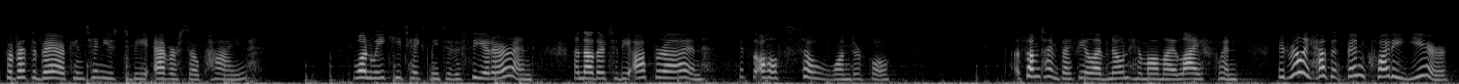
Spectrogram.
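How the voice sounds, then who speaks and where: An excitable young woman writer played by an actress in an old-time radio play. Her voice is high and bright, brimming with earnest, warm-hearted talk. There is noticeable noise on the recording. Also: normal speed, poor audio. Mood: excited, affectionate.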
